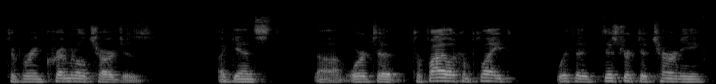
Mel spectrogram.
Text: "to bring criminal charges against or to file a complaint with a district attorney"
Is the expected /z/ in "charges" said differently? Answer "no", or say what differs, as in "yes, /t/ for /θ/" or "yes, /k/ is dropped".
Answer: no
